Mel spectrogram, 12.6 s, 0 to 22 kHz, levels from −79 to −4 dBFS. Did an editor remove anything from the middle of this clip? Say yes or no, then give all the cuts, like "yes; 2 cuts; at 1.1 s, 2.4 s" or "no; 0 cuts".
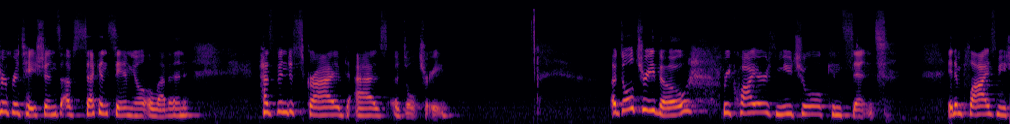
no; 0 cuts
